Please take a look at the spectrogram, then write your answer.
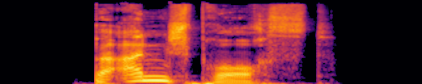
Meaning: second-person singular present of beanspruchen
- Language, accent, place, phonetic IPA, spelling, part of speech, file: German, Germany, Berlin, [bəˈʔanʃpʁʊxst], beanspruchst, verb, De-beanspruchst.ogg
